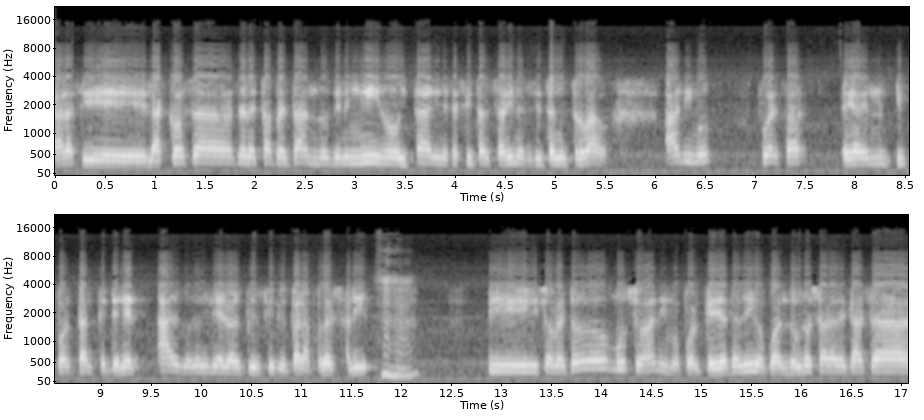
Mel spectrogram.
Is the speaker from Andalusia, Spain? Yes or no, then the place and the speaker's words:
yes; Ubrique, Andalusia, Spain; now in Scotland, United Kingdom; Y yo verdaderamente confío y amo a mi pueblo más que nada, porque aquí en Escocia ya Ubrique lo conoce muchísima gente.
